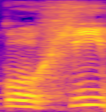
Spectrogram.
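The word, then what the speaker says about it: コーヒー: पहले हम लोगों ने लेसन में सीखा था जी फे जो है वो जापानी में फे की कोई प्रोनाउंसिएशन नहीं है, इसलिए जो है कॉफी को जो है वो कोही बोला जाता है और लिखा जाता है।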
